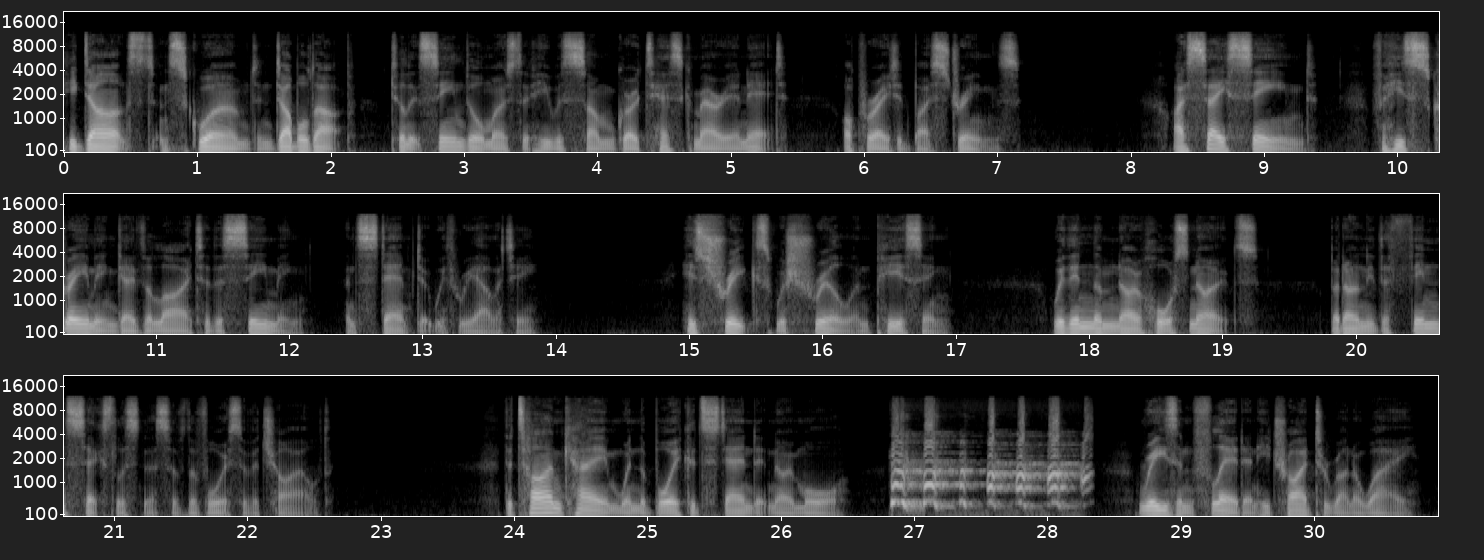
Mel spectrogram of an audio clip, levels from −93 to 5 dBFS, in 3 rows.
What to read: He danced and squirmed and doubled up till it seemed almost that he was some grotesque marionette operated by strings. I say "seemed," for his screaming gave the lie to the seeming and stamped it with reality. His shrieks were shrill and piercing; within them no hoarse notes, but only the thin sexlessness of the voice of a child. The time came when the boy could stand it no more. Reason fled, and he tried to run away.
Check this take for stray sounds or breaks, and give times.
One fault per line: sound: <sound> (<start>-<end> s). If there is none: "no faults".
sound: laugh (26.8-28.4 s)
